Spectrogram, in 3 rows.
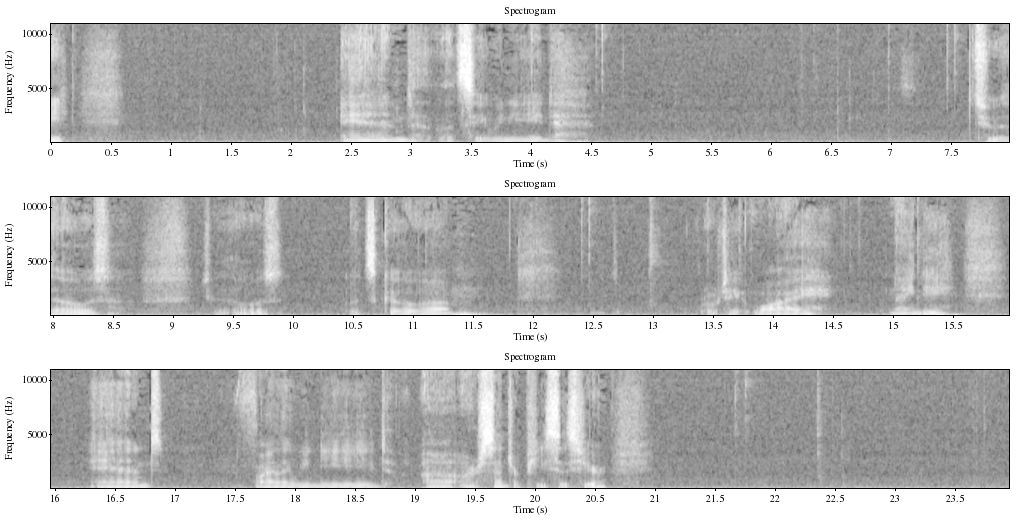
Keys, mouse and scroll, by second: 1.3 shift+middle click, 2.2 middle click, 2.9 shift+middle click, 4.0 right click, 4.6 shift+right click, 6.6 shift+middle click, 7.6 shift+right click, 8.1 shift+right click, 8.4 shift+middle click, 12.0 shift+d, 13.5 r, 16.5 shift+middle click, 21.8 right click, 22.6 shift+middle click.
